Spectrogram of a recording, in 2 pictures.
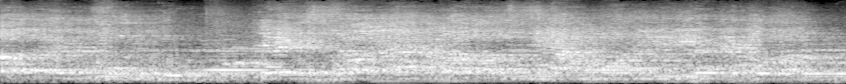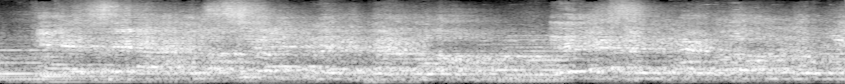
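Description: A man's voice leading a group of voices chanting together in unison, many voices overlapping.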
